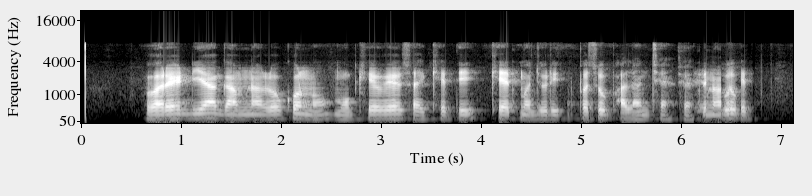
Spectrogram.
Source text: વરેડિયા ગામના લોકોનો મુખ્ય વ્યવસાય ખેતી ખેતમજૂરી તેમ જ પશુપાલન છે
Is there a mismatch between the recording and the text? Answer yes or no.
yes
